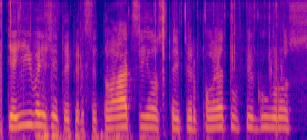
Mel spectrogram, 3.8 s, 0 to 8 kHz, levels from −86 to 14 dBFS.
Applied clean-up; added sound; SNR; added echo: neural mask model RNNoise.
